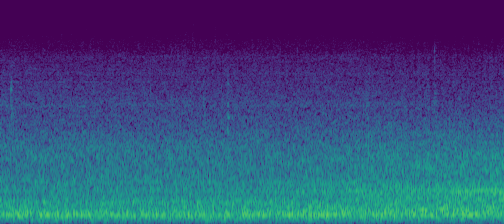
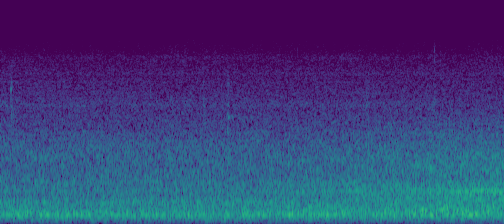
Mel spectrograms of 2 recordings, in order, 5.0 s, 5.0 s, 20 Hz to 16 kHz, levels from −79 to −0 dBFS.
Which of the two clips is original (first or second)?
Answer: first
